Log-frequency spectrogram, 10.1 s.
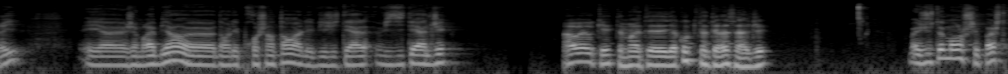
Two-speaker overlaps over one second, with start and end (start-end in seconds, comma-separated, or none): none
